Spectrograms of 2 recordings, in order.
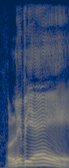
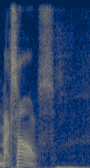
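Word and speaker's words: Olivier-Maxence Prosper: Olivier. That's right. Maxence. Prosper. You got to say it like that. Yep. I can't say it like that. I don't have the natural French tongue.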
